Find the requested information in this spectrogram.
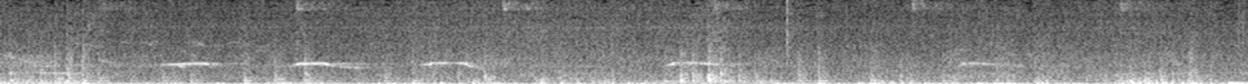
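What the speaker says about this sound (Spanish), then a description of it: "Suena a tigre," A big cat, tiger or lion, roars in the savanna of the game Ancestors: The Humankind Odyssey. Low, rumbling growls come through a steady wild ambience with bird chirps, and someone talks faintly underneath.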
